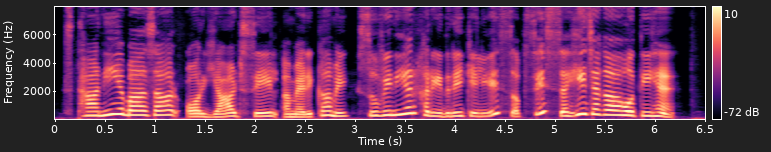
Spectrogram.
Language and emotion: Hindi, happy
